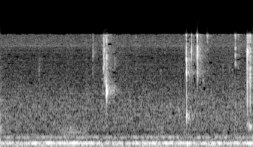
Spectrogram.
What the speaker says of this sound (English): bigger water jelly,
